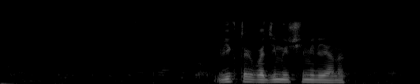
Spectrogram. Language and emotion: Russian, neutral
